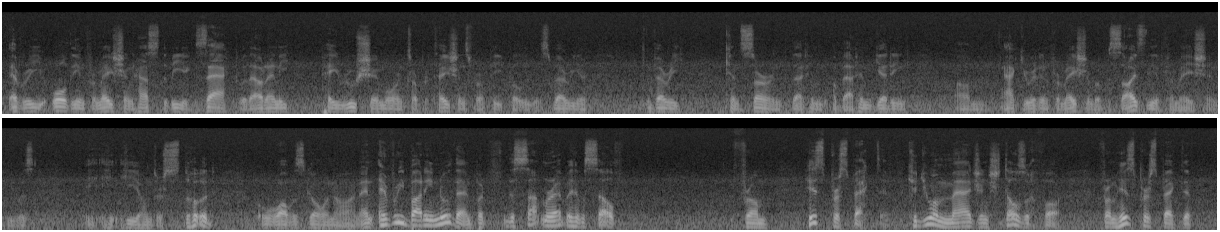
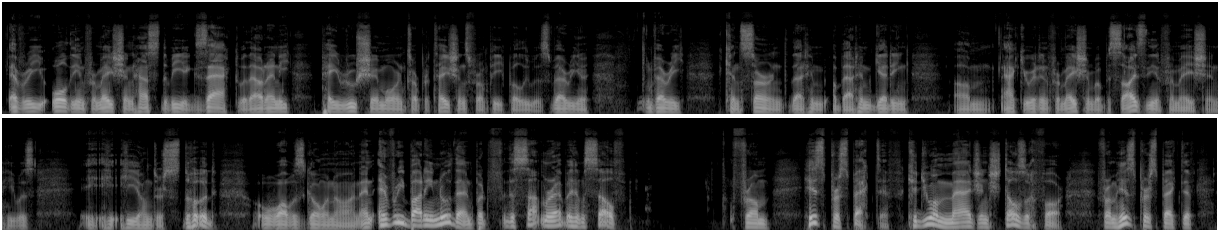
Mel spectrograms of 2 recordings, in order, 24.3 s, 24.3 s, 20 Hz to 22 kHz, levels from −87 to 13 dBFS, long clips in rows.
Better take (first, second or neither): second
